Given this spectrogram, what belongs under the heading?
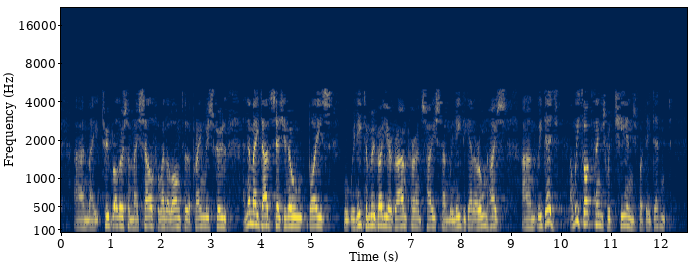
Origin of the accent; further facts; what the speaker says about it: England, United Kingdom; born there; It's hard to believe when you hear this accent that fella there was born in England, but I was. I was born in England.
